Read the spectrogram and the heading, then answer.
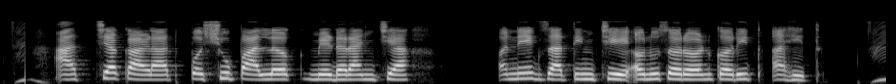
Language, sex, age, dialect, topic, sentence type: Marathi, female, 18-24, Varhadi, agriculture, statement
